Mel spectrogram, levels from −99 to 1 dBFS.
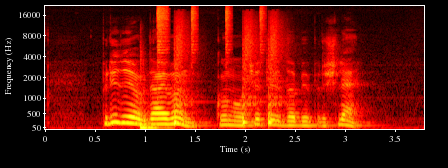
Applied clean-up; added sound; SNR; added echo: none; Drum / Drum kit; 2 dB; none.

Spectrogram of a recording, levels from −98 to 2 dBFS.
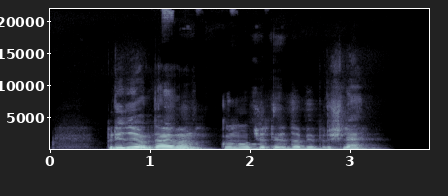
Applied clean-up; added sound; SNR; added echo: neural mask model Resemble Enhance denoiser.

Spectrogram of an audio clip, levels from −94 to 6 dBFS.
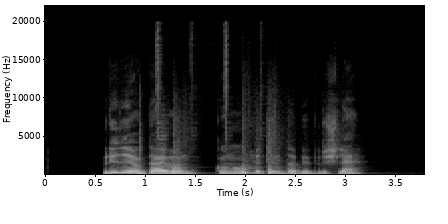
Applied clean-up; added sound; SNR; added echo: neural mask model RNNoise.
